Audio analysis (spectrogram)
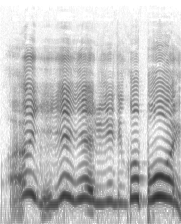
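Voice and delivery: put-on very high, cooing baby talk. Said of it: "me talking baby talk to them".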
